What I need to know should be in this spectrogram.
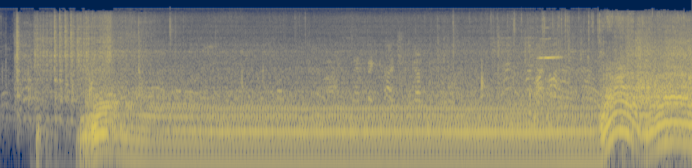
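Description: A racing car engine idles with a steady low rumble.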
